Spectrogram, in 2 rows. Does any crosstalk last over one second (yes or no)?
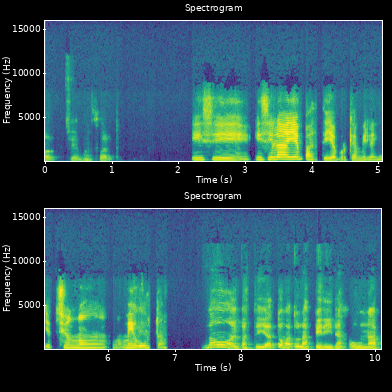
no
